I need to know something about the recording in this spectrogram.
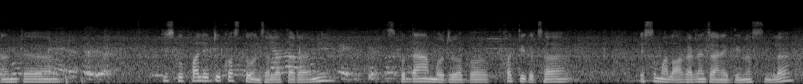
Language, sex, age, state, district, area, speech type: Nepali, male, 30-45, West Bengal, Kalimpong, rural, spontaneous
